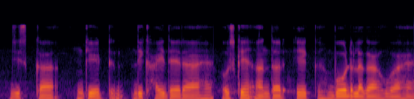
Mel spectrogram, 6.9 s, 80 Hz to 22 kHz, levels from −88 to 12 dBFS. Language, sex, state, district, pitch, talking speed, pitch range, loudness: Hindi, male, Bihar, Saran, 115 Hz, 115 wpm, 110-120 Hz, -27 LUFS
